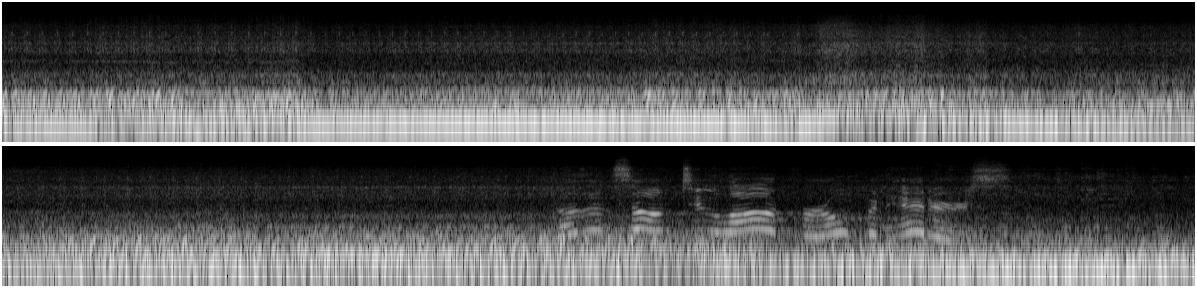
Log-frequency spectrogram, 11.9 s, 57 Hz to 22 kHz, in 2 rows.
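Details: Ranger's freshly rebuilt engine idling through open headers about 10 minutes after first start, oil pressure over 75 psi: deep, loud, steady rumble with even beat, no knocks or misses; owner unsure whether slight lifter noise is present.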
